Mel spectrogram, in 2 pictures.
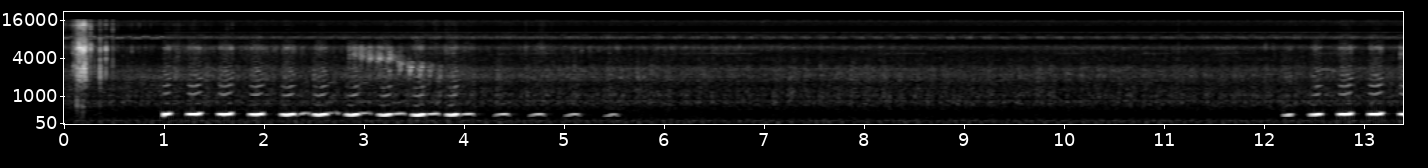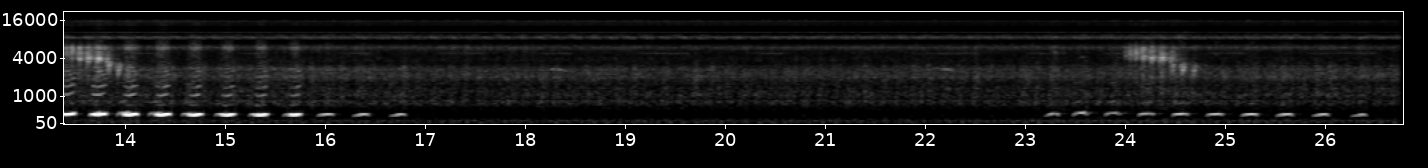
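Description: Greater coucal's deep hooting call, used as a trapping lure. It comes in three runs of even hoots, about three a second, each run fading away at its end. The first two runs are loud and the last is quieter.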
